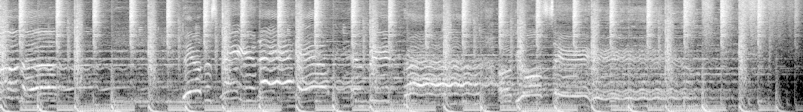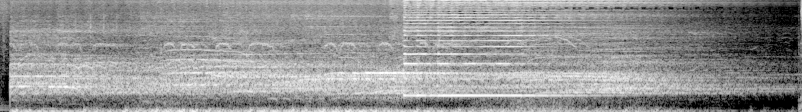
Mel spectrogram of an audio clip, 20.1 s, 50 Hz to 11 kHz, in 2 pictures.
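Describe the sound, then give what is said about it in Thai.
Loud, pounding dance music with a steady beat gives way to a dense, continuous roar of a large crowd at the 2020 Mardi Gras street parade in Sydney, with high sustained tones ringing above the noise. “สียงของฝูงชนจากขบวนพาเหรดเทศกาลมาดิกราเมื่อปี 2020 ที่ซิดนีย์”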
